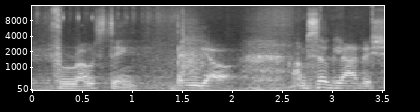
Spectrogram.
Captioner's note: claps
